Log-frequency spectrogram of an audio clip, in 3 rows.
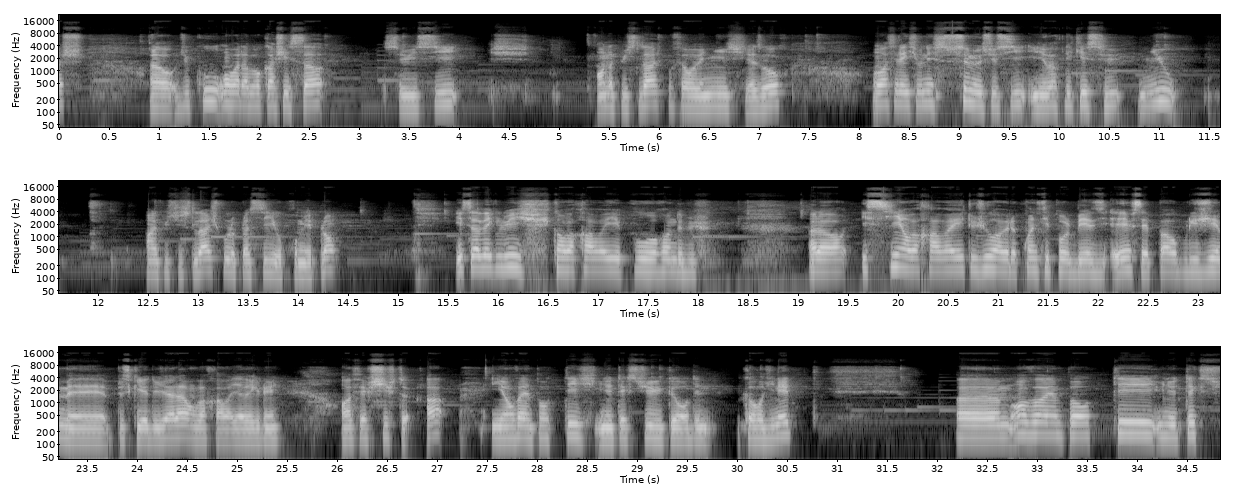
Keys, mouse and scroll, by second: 7.5 right click, 14.7-23.6 middle drag, 23.6-34.8 drag.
